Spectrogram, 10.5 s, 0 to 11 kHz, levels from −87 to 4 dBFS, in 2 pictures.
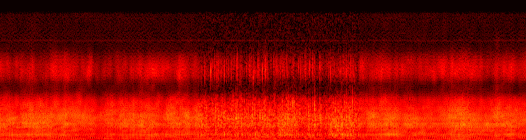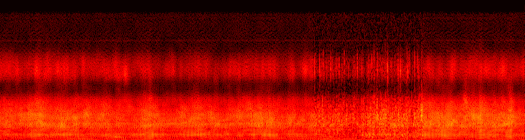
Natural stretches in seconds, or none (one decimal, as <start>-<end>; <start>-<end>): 2.0-3.6; 8.4-9.5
